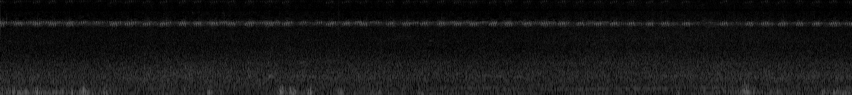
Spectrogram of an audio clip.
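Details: A field cricket, Gryllus campestris, chirps without pause, its shrill, ringing pulses following one another about three or four times a second throughout, with faint low rumbles and scattered thuds underneath.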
